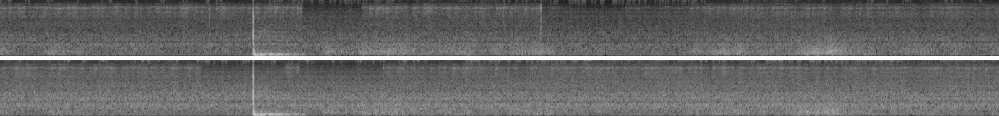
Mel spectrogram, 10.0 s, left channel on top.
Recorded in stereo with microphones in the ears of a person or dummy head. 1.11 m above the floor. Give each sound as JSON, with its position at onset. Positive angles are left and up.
{"t": 2.5, "sound": "a thud", "side_deg": -10}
